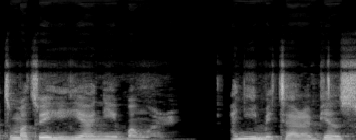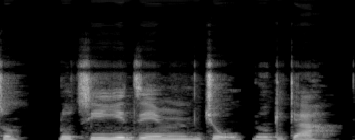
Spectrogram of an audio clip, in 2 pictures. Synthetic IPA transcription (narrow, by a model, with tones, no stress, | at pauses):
a˦tʊ˨ma˨tʊ˨e˦ɦi˨ɦe˦a˨ɲɪ˦˨ɡ͡ba˨ŋʷa˨ɾɪ˨ | a˨ɲɪ˦˨me˨t͡ʃa˨ɾa˨bja˦n̩˨sɔ˦ | no˨tu˦i˦ɦe˦dɪ˨m̩˦d͡ʒʊ˨no˨ɡi˨ɡa˦a˦ɦʊ˨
